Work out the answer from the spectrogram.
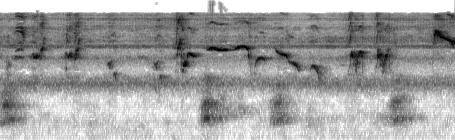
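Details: Duelling song of a natural Oriental magpie-robin, used to stir rival birds: clear whistles and downward-slurred notes in short runs, broken by low burry notes, over a steady high-pitched hum.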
